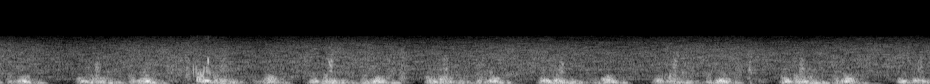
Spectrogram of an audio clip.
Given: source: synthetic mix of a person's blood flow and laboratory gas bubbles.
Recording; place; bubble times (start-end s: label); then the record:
Doppler ultrasound of blood flow; precordium
1.90-2.17 s: bubbles
From the record:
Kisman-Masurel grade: 113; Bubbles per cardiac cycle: 1 to 2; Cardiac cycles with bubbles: 1 to 10%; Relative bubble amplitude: loud (0.450 to 0.775); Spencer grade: 1 (occasional bubble signal discernible with the cardiac motion signal, with majority of cardiac periods free of bubbles); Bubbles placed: anywhere in the cardiac cycle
